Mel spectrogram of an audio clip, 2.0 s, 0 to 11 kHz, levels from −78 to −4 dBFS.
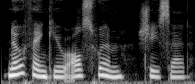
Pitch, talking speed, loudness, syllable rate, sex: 210 Hz, 215 wpm, -18 LUFS, 4.1 syllables/s, female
